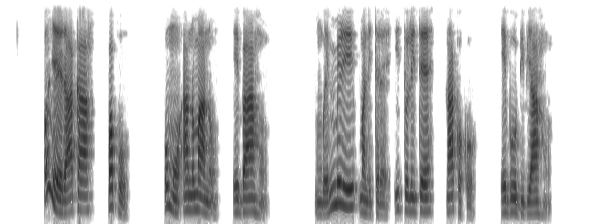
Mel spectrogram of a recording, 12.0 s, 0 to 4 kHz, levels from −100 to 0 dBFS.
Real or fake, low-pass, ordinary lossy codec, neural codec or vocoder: real; 3.6 kHz; none; none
